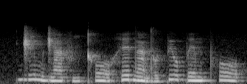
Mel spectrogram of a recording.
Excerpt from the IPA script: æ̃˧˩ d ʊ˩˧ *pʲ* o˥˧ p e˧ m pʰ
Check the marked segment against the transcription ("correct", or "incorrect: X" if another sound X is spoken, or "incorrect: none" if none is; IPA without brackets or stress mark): correct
